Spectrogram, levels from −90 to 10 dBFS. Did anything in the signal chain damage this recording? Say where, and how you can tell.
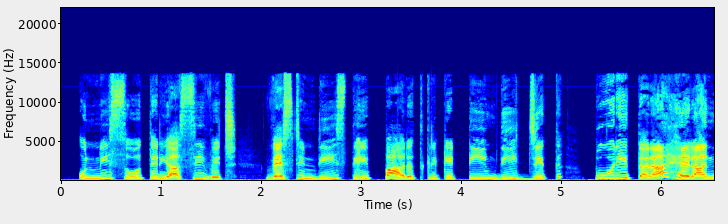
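Yes. At 2.96 to 2.98 s a short chirp, blip or burst of noise cuts across the speech for about 24 ms, its burst peaking around -10 dBFS, unlike the surrounding sound. This is a corrupt frame decoded at the codec stage: bits in a single compressed frame were damaged, and the decoder played it anyway. Misread gains and spectral codes put energy at the wrong frequencies, so the error lasts about one frame's length and then clears.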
